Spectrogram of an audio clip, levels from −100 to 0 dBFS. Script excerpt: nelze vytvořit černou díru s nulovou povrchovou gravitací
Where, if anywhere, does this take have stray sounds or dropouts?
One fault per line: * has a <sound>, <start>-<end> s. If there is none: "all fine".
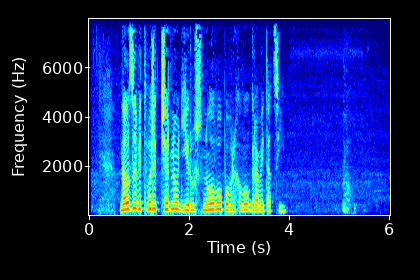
* has a cough, 4.9-5.4 s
